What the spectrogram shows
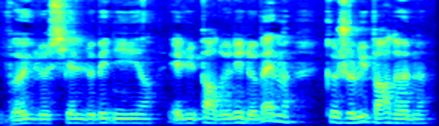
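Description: A man voicing a gentle young princess who pleads tenderly for forgiveness in a storybook reading. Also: lowish voice, steady tone, normal speed, lightly acted. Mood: pleading.

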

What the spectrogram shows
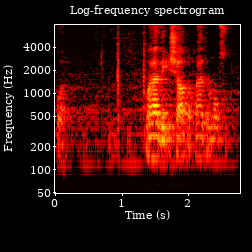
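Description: A male teacher giving a classroom grammar lesson, regularly checking understanding with quick questions to his students. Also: medium pitch, little pitch movement, slight background noise. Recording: echoey room, far from mic.

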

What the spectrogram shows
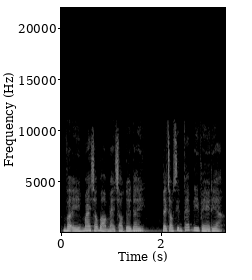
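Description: A woman's voice: mid-range voice, quick pace, dark tone, natural voice. A woman voicing a frightened, polite teenage schoolgirl who pleads. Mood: pleading.

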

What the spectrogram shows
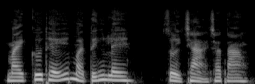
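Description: Woman voicing a bullying old moneylender lady, blunt and rude, low dark tone, dry sound. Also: normal speed, no echo, close to an everyday voice. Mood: harsh. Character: harsh older village moneylender woman.

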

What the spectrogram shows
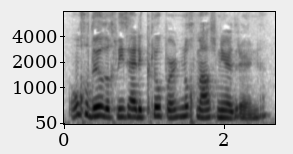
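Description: A woman reading an audiobook aloud in an even storytelling manner. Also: mid-range voice, a little fast, vocal fry. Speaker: audiobook narrator. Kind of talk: scripted narration.

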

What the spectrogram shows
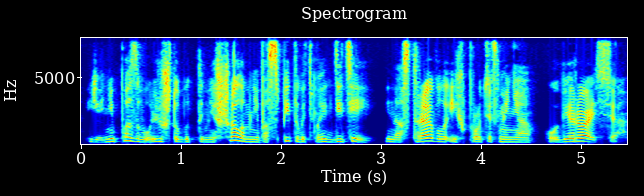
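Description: A woman voicing a domineering middle-aged father in an audiobook, who speaks slowly and harshly. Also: mid-range voice, gravelly, darkish tone, husky, no echo, clean studio sound. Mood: furious. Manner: slow, lecturing, harsh.

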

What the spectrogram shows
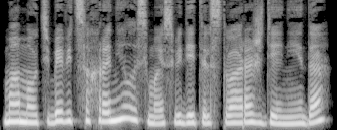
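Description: A woman voicing a patient, insistent grown daughter who speaks calmly and firmly, in a storybook reading. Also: medium pitch, brisk, no room sound, clean studio sound, close to an everyday voice. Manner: calm, patient, pleading.

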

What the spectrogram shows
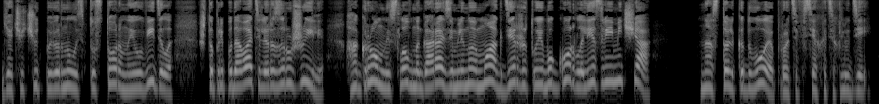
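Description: High-voiced woman narrating an audiobook. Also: fairly quick, no room sound, studio quality. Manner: first-person storytelling, expressive. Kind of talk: scripted narration.

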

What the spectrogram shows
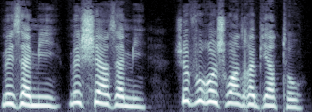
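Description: A woman's voice: medium pitch, expressive, normal speed, darkish tone, no echo, lightly acted. A woman voicing an earnest young fairy-tale princess who pleads with emotion. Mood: pleading.

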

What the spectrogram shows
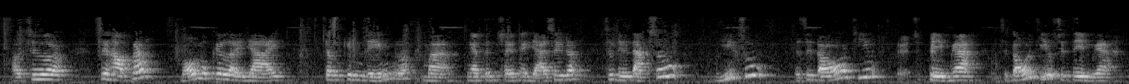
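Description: A medium-pitched woman's voice belongs to a Buddhist nun teaching a class through a dharma talk, repeating key phrases and frequently asking whether her listeners follow. The mic is distant in a roomy space, with a little hiss or hum.

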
